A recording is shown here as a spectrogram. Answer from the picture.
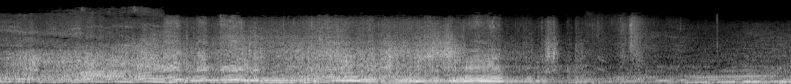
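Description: Rally car engine revving hard, its pitch repeatedly climbing and dropping, with a sharp rev up and back down just before five seconds in and a few short clicks after it.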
